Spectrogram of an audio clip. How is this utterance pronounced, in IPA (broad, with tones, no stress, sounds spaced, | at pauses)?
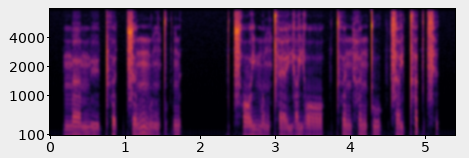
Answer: m œː˨ m yː˨˩ pʰ ɵ˨ t̚ t͡s ɵ˨˥ n n̪ ʊ˨˩ ŋ t̪ ʊ˧ k̚ n̪ ɪ˧ k̚ | t͡sʰ ɔː˨˧ j m ɐ˨˩ ŋ t̪ʰ ɛː˨˩ j ɐ˨˧ j ɔː˨ | t̪ʰ ɵ˧ n h ɵ˧ n t̪ uː˨˥ k̚ s ɐ˨˥ j t̪ʰ ɐ˥ k̚ t͡sʰ ɪ˨ k̚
